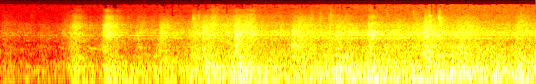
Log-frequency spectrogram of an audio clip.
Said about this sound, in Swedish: Sen tar vi tåget till Kap. Först ut ur Johannesburgs ändlösa kåkstäder. Resan är lång. Vi har sovkupé.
